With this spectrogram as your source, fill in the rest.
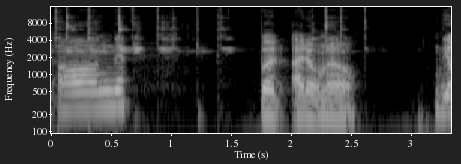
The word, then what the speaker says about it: Aang: after watching Avatar I I pronounce his name Eng because that's how they stayed in the show but I know it's supposed to be on but I don't know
